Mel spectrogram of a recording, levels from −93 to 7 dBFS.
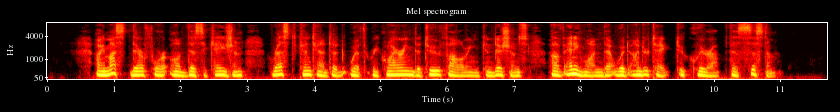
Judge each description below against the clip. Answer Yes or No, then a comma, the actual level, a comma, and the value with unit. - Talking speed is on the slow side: Yes, slow, 130 wpm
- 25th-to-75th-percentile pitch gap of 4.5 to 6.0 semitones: No, average, 3.4 semitones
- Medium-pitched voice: Yes, medium, 145 Hz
